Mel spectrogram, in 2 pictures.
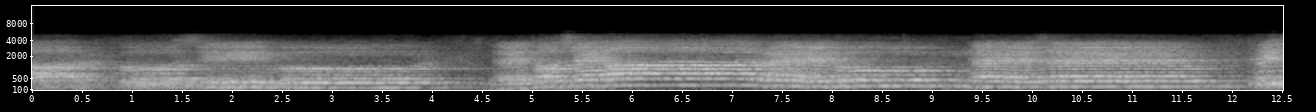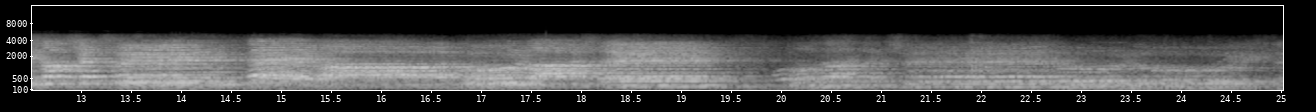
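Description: Young men's choir singing a hymn a cappella in parts, held chords in phrases of about eight seconds with short breaks between them.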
